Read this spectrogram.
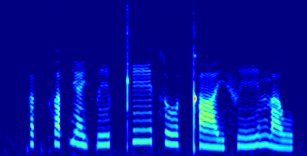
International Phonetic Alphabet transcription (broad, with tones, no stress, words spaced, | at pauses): kɐ˨k̚t͡sɐ˨˥t̚je˨˩j piː˧p̚ kʰiː˥t͡suː˧t̚kʰaː˨˩j fiː˨˥n̪ɐ˨˩w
